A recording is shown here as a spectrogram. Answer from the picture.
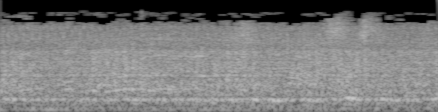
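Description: Steady street traffic noise with a vehicle engine running nearby, a continuous low hum under an even wash of road noise.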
